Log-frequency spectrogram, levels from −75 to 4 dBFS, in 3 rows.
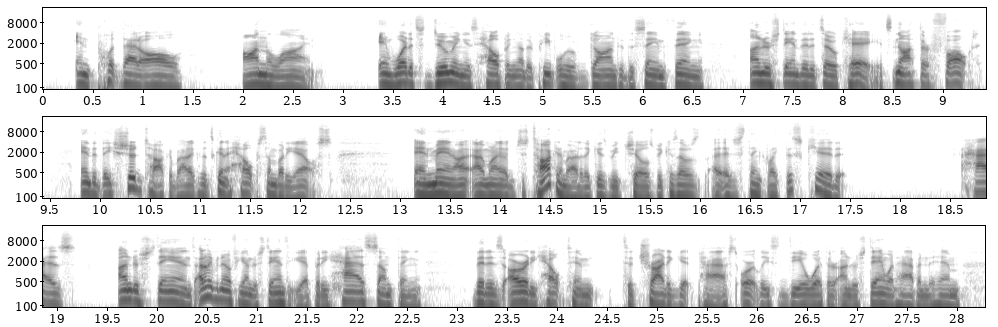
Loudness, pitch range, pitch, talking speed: -31 LUFS, 95-120 Hz, 105 Hz, 215 wpm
